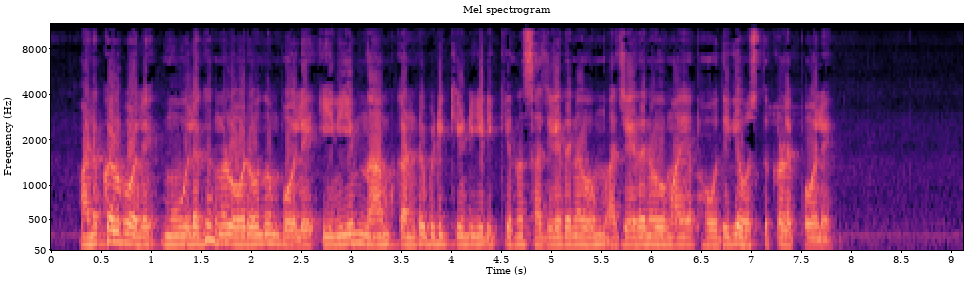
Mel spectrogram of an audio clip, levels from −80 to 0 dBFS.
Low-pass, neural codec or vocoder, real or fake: 10.8 kHz; vocoder, 48 kHz, 128 mel bands, Vocos; fake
